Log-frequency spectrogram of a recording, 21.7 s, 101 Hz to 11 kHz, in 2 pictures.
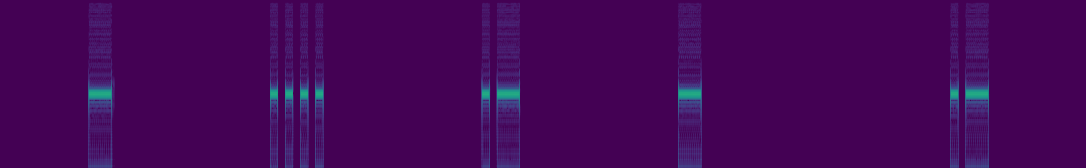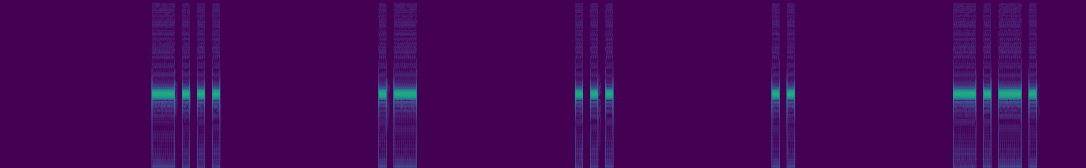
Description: Morse code, heard as a keyed tone, about 16 wpm, spaced as for 5 wpm, 800 Hz. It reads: THAT A BASIC
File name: Technical Subjects / Technical Subjects-mp3s / Sw Pwr Sup @5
